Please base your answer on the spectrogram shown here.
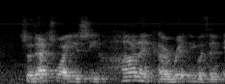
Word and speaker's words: Hanukkah: word Chanukah, or pronounced Hanukkah, but it's really Hanukkah. It's this guttural sound.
